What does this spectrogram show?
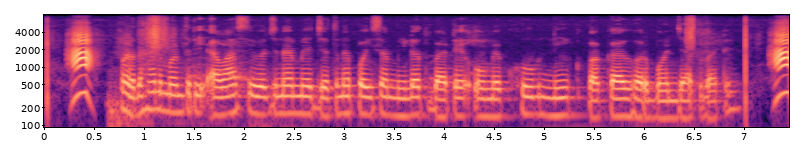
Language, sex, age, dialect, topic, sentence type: Bhojpuri, male, <18, Northern, banking, statement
